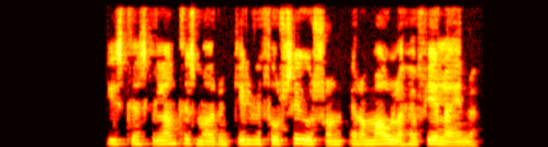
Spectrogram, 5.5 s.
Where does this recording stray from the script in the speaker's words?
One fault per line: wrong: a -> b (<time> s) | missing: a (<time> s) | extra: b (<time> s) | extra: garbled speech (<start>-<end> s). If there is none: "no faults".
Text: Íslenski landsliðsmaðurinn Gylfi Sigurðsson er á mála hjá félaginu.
extra: Þór (2.7 s)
